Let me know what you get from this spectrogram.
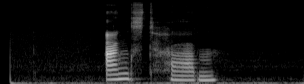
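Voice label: "scared", Australian English; PictureDictionary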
